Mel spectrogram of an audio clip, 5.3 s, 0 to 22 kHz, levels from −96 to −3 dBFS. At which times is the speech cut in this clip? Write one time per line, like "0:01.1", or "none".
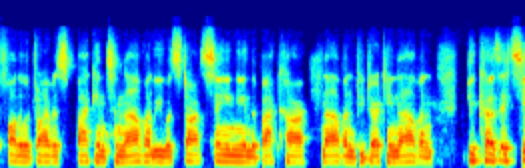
0:01.5
0:02.8
0:03.2
0:03.6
